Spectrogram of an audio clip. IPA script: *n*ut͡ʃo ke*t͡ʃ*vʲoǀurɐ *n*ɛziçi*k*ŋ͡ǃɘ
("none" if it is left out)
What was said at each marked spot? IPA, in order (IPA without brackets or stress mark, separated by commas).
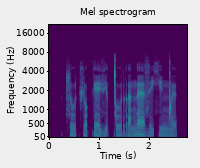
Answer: t͡s, none, n, none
